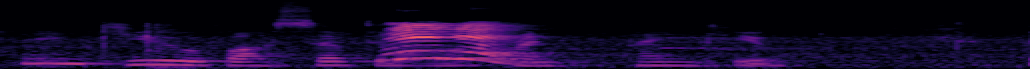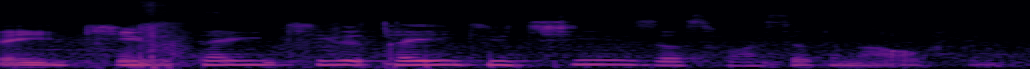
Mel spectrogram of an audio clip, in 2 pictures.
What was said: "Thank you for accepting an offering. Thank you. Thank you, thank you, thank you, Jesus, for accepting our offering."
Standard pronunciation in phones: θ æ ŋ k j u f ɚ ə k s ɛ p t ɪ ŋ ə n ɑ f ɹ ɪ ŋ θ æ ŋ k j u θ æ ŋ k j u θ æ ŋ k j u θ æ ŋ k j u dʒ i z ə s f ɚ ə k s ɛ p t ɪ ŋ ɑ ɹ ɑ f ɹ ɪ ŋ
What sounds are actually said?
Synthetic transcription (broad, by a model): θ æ ŋ k j u f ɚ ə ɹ s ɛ t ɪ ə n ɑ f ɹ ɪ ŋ θ æ ŋ k j u θ æ ŋ k j u θ æ ŋ k j u θ æ ŋ k j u dʒ i z ə s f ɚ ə s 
